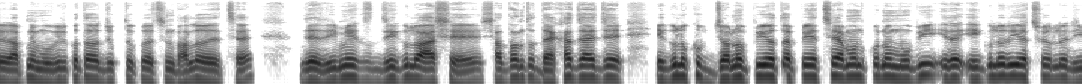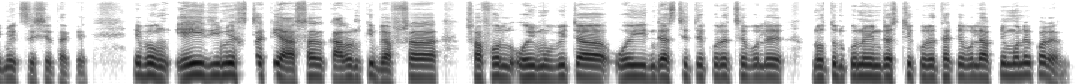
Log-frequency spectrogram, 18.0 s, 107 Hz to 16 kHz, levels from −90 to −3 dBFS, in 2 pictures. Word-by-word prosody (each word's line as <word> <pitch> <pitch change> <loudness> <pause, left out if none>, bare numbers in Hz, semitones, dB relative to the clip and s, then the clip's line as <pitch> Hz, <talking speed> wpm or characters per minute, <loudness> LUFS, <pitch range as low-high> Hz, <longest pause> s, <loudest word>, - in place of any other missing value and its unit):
আপনি 155 - -5
মুভির 130 +2 -3
কথাও 150 -1 0
যুক্ত 130 +2 -9
করেছেন 135 -1 -4
ভালো 130 +4 -1
হয়েছে। 125 0 -3 0.5
যে 135 - +4
রিমিক্স 145 0 -1
যেইগুলো 150 +2 0
আসে, 115 - -3 0.3
সাধারণত 150 +4 -2
দেখা 125 +7 +1
যায় 160 0 +4
যে 160 - +2 0.4
এগুলো 170 +5 +1
খুব 175 -6 -3
জনপ্রিয়তা 160 +3 +3
পেয়েছে 165 +1 0
এমন 165 +1 0
কোনো 165 -1 0
মুভি, 155 +5 -1
এরা 155 +1 +3
এগুলোরই 170 +4 +1
হচ্ছে 165 - -4
হলো 155 0 -2
রিমিক্স 135 +1 -4
এসে - - -7
থাকে। - - -9 0.5
এবং 180 -1 +4 0.3
এই 185 - +9
রিমিক্সটা 185 +1 +3
কি - - +3
আসার 165 +7 0
কারণ 150 +2 +2
কি 185 - +2
ব্যবসা 160 +6 0 0.5
সফল 165 +2 +1 0.2
ওই 160 - +5
মুভিটা 165 +3 +2 0.3
ওই 165 - +4
ইন্ডাস্ট্রিতে 160 +1 0
করেছে 165 0 -2
বলে 165 0 -1 0.4
নতুন 155 +3 0
কোনো 170 0 +4
ইন্ডাস্ট্রি 160 +2 +1
করে 155 0 +1
থাকে 160 +2 -1
বলে 165 0 -1
আপনি - - -3
মনে 185 - +2
করেন? 185 - -1
160 Hz, 175 wpm, -22 LUFS, 145-170 Hz, 0.5 s, এই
